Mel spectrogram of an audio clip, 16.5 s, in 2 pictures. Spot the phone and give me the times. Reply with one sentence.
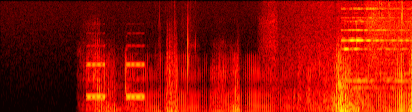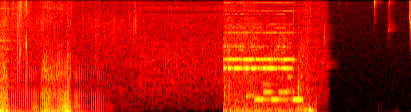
The phone can be heard from 1.7 to 2.9 s, from 6.8 to 8.6 s and from 12.7 to 14.6 s.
